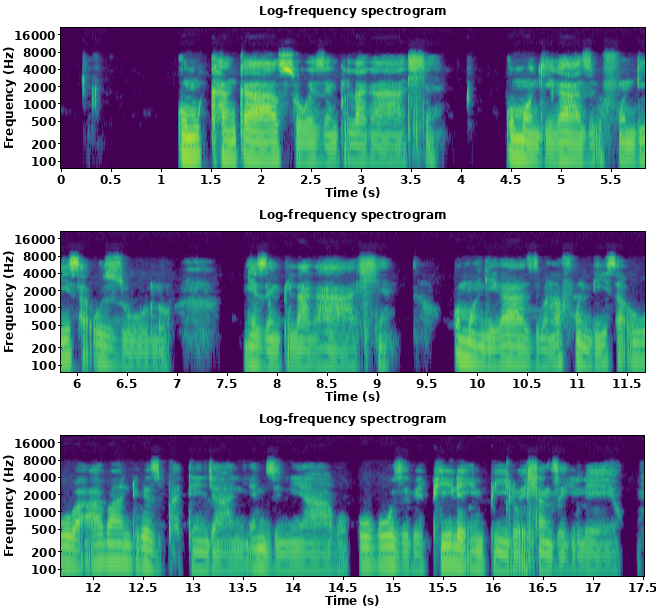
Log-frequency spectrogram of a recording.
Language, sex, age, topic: North Ndebele, male, 50+, health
